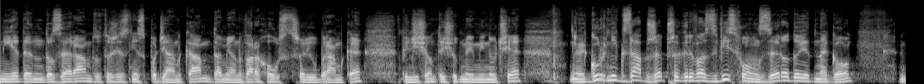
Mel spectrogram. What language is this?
Polish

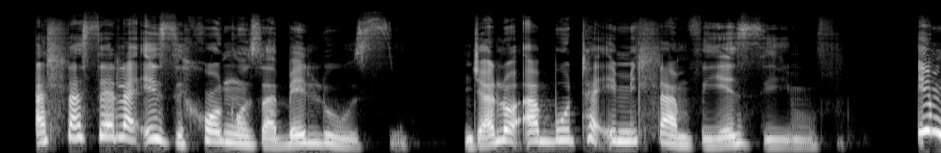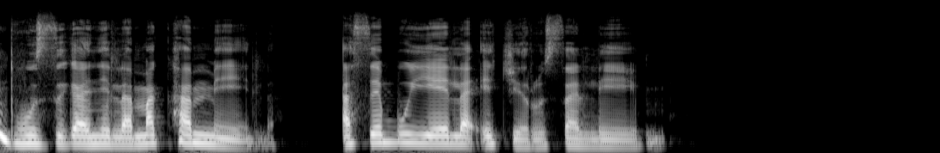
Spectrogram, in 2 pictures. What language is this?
North Ndebele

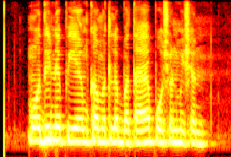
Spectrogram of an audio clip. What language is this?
Hindi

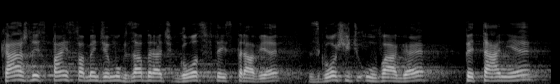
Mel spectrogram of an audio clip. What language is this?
Polish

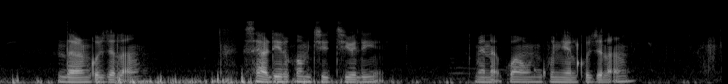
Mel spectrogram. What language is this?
Santali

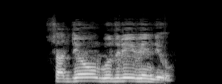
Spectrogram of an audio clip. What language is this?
Sindhi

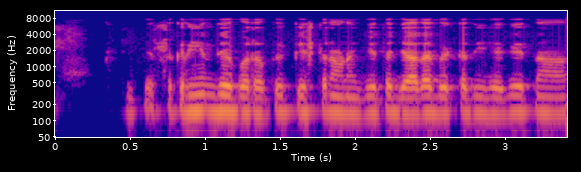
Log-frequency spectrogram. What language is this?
Punjabi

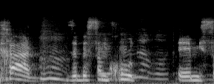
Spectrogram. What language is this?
Hebrew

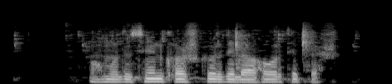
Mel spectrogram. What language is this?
Kalkoti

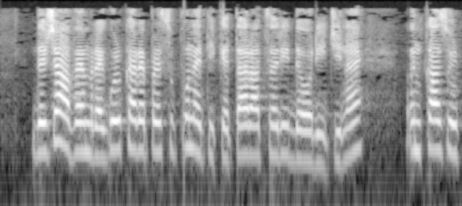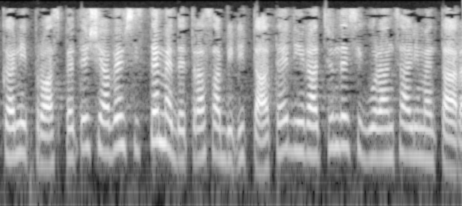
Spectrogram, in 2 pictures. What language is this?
Romanian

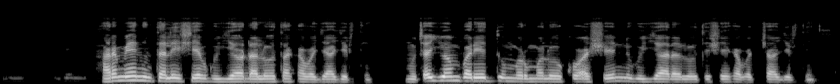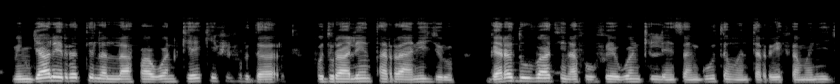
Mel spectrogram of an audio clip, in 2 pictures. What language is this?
Oromo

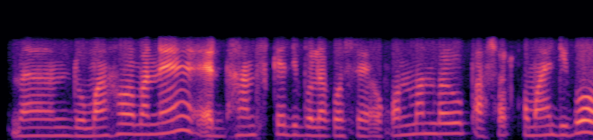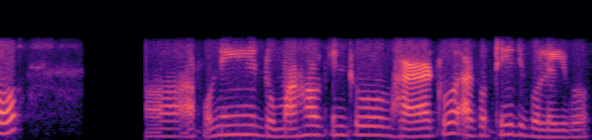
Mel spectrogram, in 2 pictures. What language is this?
Assamese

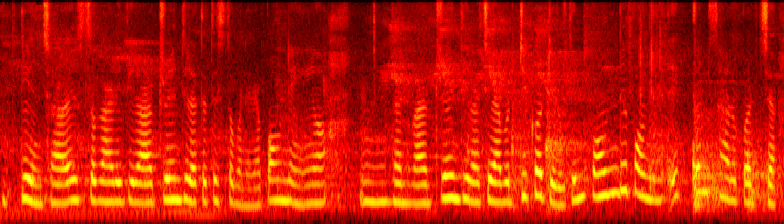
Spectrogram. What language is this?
Nepali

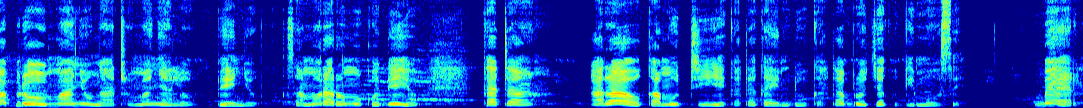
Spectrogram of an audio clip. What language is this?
Luo (Kenya and Tanzania)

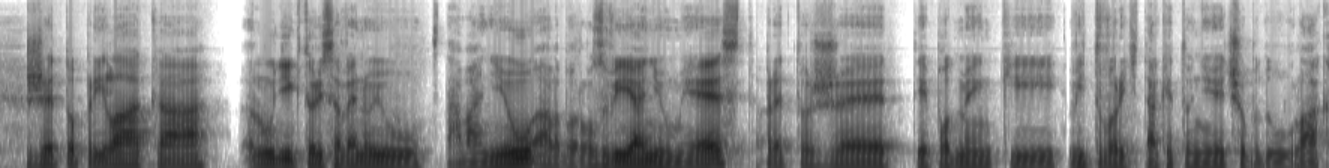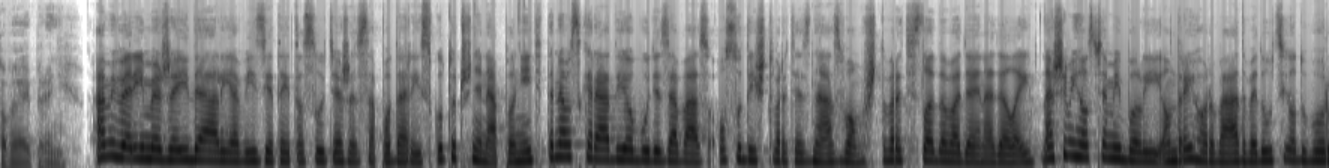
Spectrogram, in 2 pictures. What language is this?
Slovak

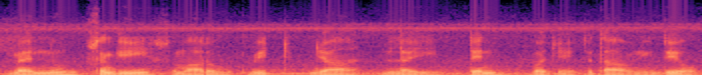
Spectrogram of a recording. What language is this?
Punjabi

